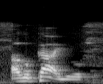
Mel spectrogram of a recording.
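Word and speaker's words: Σαδδουκαῖοι: Los saduceos, que son también religiosos de esa época, en el griego se pronuncia, bueno, vamos a pronunciar de esta forma, ¿no? Aducaios, que significa partidarios de la justicia.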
